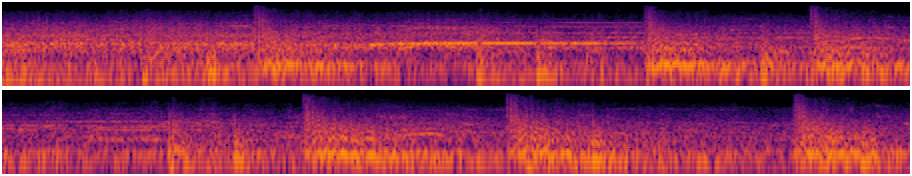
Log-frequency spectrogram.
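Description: Fireworks burst at the close of a City Day celebration in a loose, irregular series of about six sharp booms, set against a steady wash of outdoor crowd noise and murmuring voices.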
